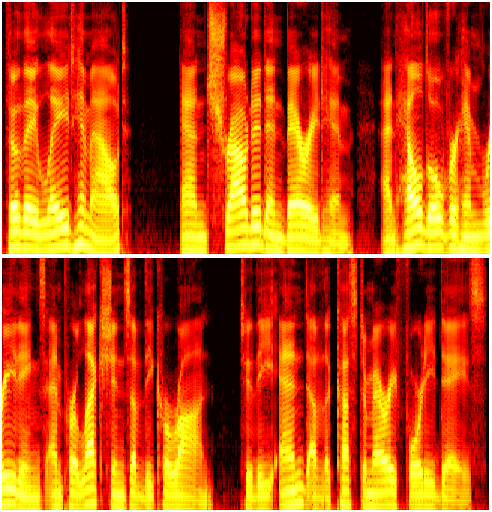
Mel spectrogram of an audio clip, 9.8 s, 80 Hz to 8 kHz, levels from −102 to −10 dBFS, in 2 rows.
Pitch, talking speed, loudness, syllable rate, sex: 110 Hz, 170 wpm, -21 LUFS, 4.5 syllables/s, male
